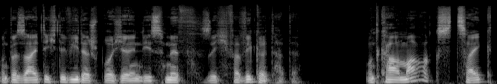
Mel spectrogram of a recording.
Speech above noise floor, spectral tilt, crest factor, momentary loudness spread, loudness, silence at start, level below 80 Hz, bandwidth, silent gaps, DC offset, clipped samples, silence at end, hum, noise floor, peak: 59 dB; -5 dB/octave; 20 dB; 10 LU; -21 LUFS; 0 s; -50 dBFS; 17 kHz; none; under 0.1%; under 0.1%; 0.05 s; none; -79 dBFS; -2 dBFS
